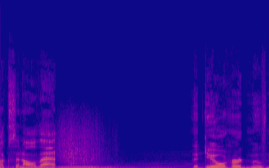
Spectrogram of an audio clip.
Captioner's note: brush rustling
